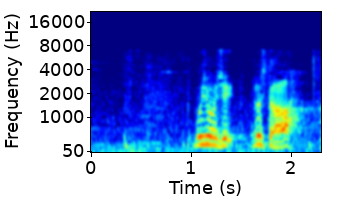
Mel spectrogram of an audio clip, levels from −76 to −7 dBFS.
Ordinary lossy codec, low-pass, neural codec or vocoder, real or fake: none; 7.2 kHz; none; real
